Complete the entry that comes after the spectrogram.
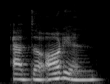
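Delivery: ordinary delivery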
